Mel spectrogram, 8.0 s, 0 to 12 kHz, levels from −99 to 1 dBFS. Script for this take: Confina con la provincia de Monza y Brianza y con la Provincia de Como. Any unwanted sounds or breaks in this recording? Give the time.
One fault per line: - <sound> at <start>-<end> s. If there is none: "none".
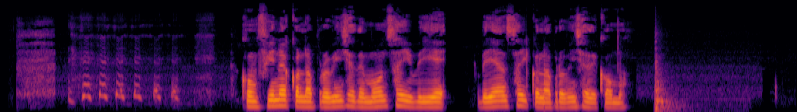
- laugh at 0.7-2.2 s
- thud at 6.5-7.5 s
